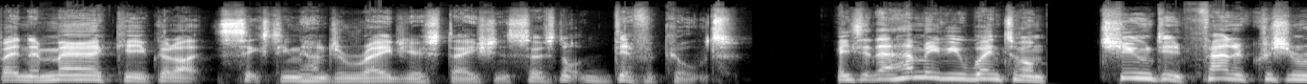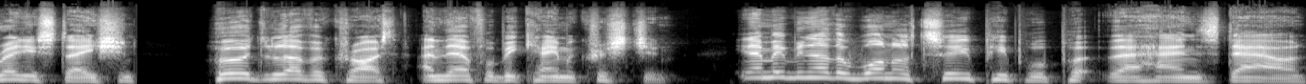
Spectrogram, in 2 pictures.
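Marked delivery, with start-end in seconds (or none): 4.4-9.9 brash, bold, measured, deliberate, pitched-up delivery. Retelling how a speaker addressed a huge crowd: imitating a loud, brash, deliberate speaker. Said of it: "He's very brash in the way he speaks, very deliberate".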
